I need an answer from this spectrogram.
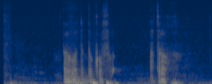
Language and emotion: Russian, neutral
